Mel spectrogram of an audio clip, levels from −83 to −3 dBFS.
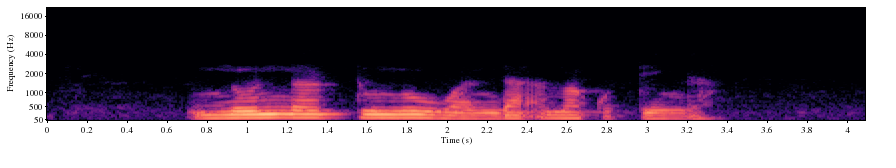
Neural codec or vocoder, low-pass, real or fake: autoencoder, 48 kHz, 128 numbers a frame, DAC-VAE, trained on Japanese speech; 10.8 kHz; fake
